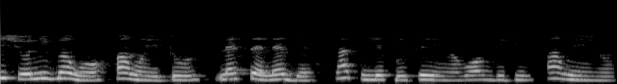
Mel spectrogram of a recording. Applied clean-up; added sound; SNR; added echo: none; none; none; none.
